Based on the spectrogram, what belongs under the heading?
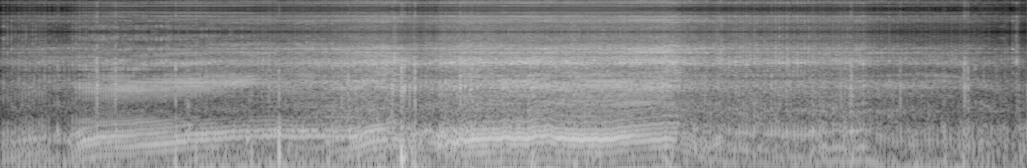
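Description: Dirt bike engine under load: it picks up about a second in, revs up and runs hardest through the middle as the bike climbs a steep dirt hill, then drops back to a lower, quieter run near the end.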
